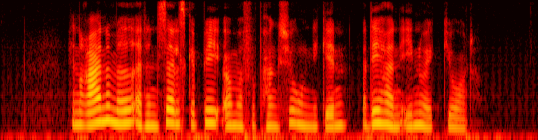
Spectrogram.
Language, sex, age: Danish, female, 29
